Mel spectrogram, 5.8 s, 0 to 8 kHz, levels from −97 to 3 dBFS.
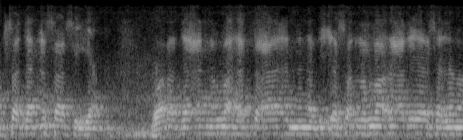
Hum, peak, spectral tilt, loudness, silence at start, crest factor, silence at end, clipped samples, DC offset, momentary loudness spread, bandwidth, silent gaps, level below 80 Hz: none; -16 dBFS; -7.5 dB/octave; -32 LUFS; 0 s; 14 dB; 0 s; under 0.1%; under 0.1%; 3 LU; 7.2 kHz; none; -54 dBFS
